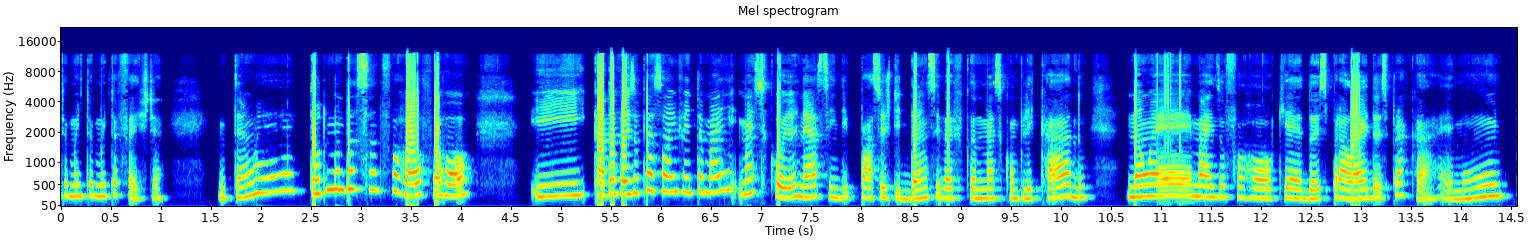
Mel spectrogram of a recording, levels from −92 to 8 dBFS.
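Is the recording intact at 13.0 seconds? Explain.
No, not quite. Right around there, from 12.90 to 12.98 s, there's an integer overflow. The loudest speech peaks got pushed about 1 dB past the largest value the integer format can hold, and instead of being clamped they wrapped around to the opposite extreme. Each of those peaks flips across the full range, so you hear a short, violent crack lasting about 80 ms, far harsher and sharper than ordinary clipping.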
